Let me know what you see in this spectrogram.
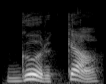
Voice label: "gurka", Swedish

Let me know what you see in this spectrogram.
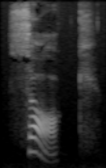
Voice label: "sak", Swedish

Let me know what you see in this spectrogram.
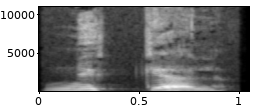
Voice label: "nyckel", Swedish

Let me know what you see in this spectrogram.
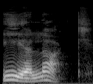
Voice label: "elak", Swedish

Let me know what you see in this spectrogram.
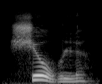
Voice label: "kjol", Swedish

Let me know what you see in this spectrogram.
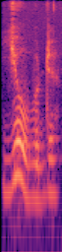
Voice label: "jord", Swedish

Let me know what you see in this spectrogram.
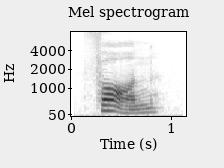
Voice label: "fan", Swedish

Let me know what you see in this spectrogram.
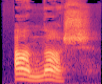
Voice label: "annars", Swedish

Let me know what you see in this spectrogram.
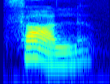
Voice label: "fall", Swedish

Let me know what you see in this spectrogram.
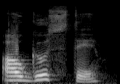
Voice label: "augusti", Swedish

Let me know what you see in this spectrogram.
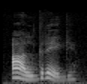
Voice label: "aldrig", Swedish

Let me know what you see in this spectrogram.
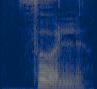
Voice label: "full", Swedish

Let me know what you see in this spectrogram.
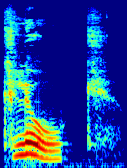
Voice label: "klok", Swedish

